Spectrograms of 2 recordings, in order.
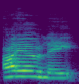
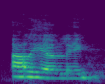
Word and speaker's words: aioli: Garlic mayo in French is aioli, not alioli.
